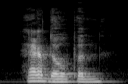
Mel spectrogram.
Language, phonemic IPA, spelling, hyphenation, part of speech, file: Dutch, /ˌɦɛrˈdoː.pə(n)/, herdopen, her‧do‧pen, verb, Nl-herdopen.ogg
- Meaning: 1. to rebaptise 2. to rename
